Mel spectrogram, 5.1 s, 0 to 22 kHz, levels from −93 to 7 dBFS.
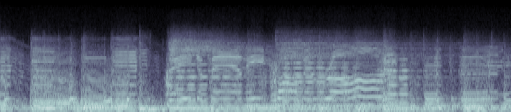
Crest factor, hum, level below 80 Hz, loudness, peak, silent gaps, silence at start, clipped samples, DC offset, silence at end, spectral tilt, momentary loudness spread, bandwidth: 14 dB; none; -30 dBFS; -17 LUFS; -2 dBFS; none; 0 s; under 0.1%; 0.6%; 0 s; -8 dB/octave; 3 LU; 6.8 kHz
